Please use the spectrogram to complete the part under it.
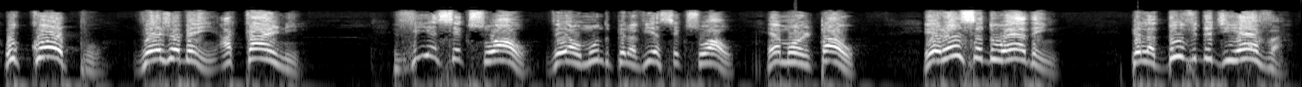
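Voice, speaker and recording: A man from Brazil preaching a sermon as a pastor, calling for amens and swinging between low asides and loud appeals. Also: sing-song, takes it slowly, dry recording.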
